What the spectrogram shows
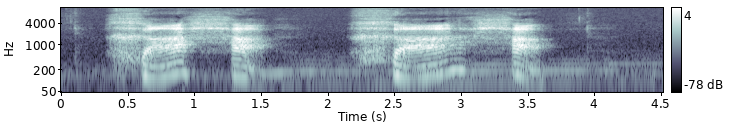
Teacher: a garganta forçada e depois aspiração suave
